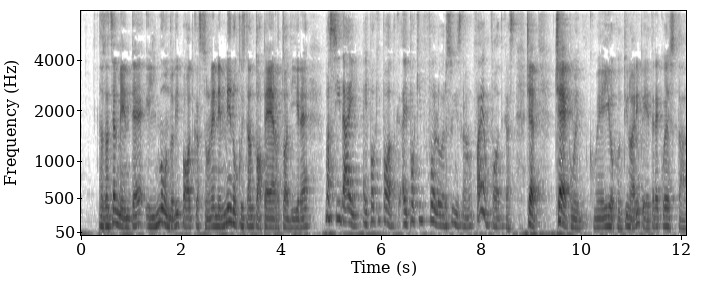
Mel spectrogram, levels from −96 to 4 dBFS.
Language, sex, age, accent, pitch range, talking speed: Italian, male, 30-49, native, 115-140 Hz, 180 wpm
